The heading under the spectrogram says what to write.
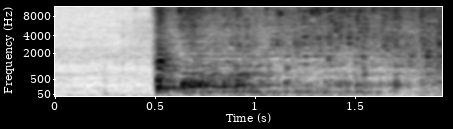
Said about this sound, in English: What are you flushing down your toilet? What am I flushing down my toilet?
